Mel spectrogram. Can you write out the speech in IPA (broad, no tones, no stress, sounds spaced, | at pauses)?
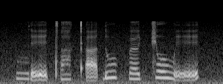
ṳ ɾ ḛ tʼ a̤ kʼ a̰ ɗ u k͡p œ c o w ḛ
